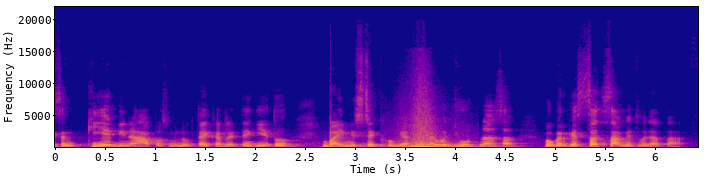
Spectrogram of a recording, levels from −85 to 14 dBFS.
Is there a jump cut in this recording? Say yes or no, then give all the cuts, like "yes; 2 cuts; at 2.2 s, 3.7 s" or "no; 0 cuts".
yes; 1 cut; at 3.7 s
